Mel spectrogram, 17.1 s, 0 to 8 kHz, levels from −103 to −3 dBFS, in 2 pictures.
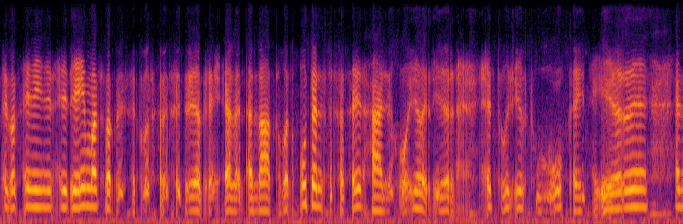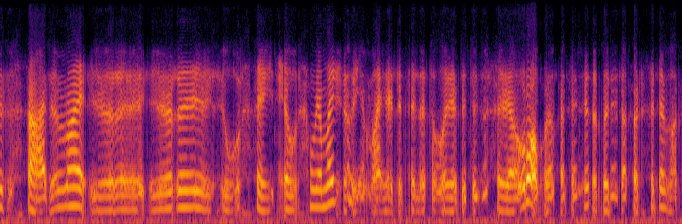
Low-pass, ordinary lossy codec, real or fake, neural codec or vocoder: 7.2 kHz; Opus, 16 kbps; fake; autoencoder, 22.05 kHz, a latent of 192 numbers a frame, VITS, trained on many speakers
